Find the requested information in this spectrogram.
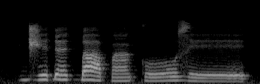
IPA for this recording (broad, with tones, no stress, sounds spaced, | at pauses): d͡ʒ e˦ ɗ ɛ˦ ɡ͡b a˦˨ p ã˨ k oː˨˦ z eː˨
